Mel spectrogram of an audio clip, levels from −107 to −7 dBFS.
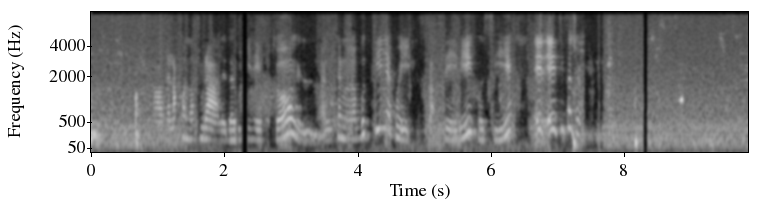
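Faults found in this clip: Speech suppressed in double talk at 1.27–2.81 s, 3.01–5.04 s, 5.3–6.62 s and 6.89–7.69 s. Speech ducks by about 30–40 dB, likely the echo canceller attenuating near-end speech during far-end activity.

Packet loss on an ADPCM call at 2.18–2.36 s (100 ms lost, longest run 80 ms) and 8.28–8.35 s (60 ms). Abrupt silent holes, which fits 20 ms packets. Resumed G.722 speech is briefly off as the decoder's predictor and step size re-converge.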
